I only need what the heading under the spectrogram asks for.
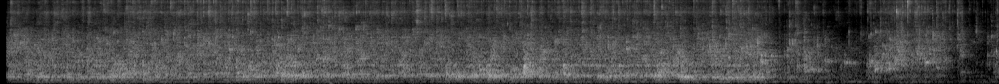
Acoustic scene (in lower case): restroom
